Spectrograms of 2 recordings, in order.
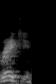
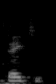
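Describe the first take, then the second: First: It is said with an American English R sound. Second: It is said with a Japanese-style flapped first consonant. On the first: "But I say Reiki for just about everybody in America knows the word Reiki now" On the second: "speaks fluent Japanese would say, it's Deiki"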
